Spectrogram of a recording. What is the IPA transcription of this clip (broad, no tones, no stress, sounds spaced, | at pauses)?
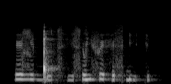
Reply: e ɮ i ɡ͡ǃ u t͡sʰ i̤ s ɾ u j f e h e s ɠ i̤ k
